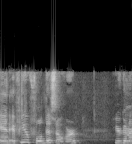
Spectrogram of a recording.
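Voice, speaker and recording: A woman speaks at a high pitch with fairly even intonation. Noticeable background noise is present. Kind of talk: craft tutorial talk to camera. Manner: casual, hesitant.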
